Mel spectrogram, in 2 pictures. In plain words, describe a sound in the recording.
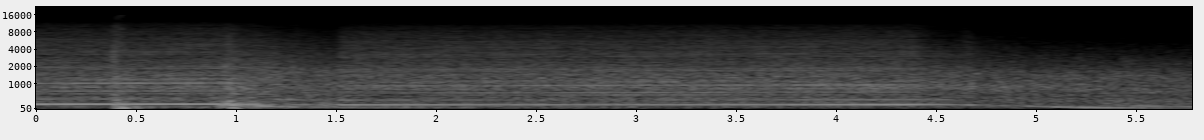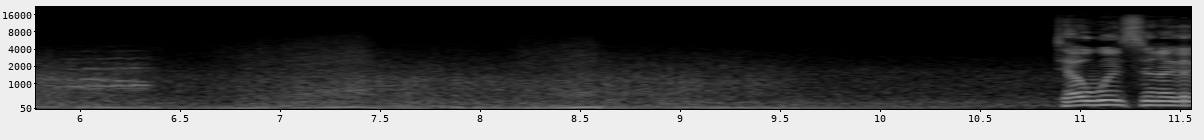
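A van engine hums steadily, then slows and fades away.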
